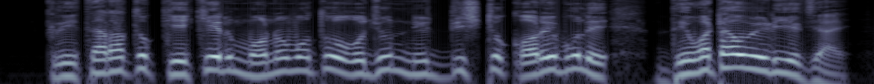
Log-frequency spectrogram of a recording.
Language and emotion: Bengali, fearful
